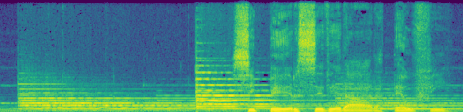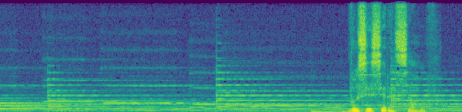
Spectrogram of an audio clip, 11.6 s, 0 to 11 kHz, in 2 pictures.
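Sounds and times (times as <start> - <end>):
church bell rung by the sacristan: 0.0 - 11.5
speech: 3.1 - 5.7, 10.2 - 11.3.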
